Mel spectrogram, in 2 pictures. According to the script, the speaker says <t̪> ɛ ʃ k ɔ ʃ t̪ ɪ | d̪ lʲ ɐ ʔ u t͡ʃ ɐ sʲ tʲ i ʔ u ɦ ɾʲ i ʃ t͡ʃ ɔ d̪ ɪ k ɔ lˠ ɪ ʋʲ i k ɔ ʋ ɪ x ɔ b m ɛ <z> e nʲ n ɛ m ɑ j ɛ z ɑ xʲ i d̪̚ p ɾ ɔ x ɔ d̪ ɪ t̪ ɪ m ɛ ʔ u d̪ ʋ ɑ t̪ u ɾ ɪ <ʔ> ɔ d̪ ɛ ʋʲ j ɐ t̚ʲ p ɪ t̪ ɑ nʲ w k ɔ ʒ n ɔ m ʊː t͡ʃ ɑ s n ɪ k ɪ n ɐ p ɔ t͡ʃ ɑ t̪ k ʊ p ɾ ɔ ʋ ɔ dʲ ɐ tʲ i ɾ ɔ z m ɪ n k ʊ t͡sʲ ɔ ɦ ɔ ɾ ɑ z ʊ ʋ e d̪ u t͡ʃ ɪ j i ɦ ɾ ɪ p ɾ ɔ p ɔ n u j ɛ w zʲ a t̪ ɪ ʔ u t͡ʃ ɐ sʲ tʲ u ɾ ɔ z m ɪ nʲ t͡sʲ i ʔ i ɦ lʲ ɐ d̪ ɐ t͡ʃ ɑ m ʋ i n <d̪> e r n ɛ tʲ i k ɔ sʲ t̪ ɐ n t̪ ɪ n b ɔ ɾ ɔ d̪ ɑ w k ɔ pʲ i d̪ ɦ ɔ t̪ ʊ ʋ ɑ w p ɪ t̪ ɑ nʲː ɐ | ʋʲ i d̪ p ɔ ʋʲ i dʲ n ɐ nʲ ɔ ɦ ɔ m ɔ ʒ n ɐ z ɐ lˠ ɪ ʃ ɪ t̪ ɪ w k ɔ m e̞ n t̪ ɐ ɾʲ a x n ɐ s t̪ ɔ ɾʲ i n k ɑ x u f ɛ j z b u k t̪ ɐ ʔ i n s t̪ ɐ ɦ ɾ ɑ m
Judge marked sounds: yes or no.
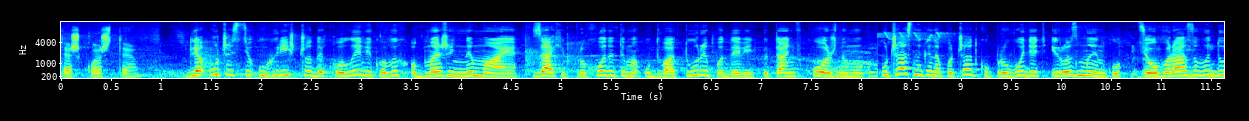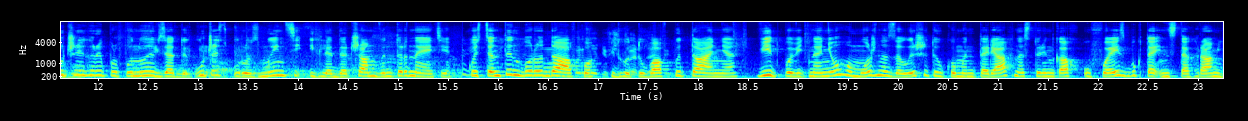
yes, no, no, no

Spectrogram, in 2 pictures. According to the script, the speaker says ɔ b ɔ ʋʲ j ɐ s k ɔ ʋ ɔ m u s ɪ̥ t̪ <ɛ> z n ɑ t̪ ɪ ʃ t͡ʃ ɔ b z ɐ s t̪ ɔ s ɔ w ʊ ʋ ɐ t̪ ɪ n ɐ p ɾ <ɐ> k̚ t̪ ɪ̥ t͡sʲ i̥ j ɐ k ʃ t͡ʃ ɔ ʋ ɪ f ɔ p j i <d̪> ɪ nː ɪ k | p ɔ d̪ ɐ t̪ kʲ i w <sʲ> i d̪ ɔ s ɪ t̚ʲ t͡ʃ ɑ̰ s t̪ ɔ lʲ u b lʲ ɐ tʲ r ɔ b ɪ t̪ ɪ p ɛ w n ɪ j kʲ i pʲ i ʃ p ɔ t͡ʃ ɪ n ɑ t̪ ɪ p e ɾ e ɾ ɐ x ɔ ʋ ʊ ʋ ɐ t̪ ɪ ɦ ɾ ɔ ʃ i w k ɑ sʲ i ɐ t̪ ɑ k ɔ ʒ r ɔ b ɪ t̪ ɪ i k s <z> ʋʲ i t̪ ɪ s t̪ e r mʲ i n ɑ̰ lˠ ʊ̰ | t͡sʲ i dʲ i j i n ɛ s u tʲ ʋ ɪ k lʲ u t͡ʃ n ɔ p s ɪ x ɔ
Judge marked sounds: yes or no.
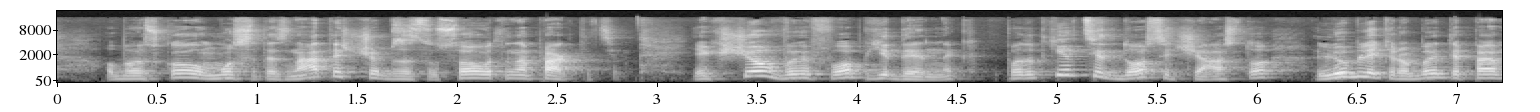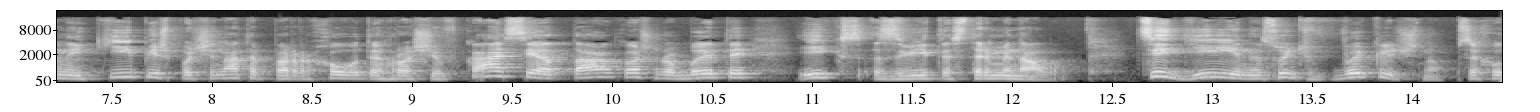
yes, no, yes, no, yes

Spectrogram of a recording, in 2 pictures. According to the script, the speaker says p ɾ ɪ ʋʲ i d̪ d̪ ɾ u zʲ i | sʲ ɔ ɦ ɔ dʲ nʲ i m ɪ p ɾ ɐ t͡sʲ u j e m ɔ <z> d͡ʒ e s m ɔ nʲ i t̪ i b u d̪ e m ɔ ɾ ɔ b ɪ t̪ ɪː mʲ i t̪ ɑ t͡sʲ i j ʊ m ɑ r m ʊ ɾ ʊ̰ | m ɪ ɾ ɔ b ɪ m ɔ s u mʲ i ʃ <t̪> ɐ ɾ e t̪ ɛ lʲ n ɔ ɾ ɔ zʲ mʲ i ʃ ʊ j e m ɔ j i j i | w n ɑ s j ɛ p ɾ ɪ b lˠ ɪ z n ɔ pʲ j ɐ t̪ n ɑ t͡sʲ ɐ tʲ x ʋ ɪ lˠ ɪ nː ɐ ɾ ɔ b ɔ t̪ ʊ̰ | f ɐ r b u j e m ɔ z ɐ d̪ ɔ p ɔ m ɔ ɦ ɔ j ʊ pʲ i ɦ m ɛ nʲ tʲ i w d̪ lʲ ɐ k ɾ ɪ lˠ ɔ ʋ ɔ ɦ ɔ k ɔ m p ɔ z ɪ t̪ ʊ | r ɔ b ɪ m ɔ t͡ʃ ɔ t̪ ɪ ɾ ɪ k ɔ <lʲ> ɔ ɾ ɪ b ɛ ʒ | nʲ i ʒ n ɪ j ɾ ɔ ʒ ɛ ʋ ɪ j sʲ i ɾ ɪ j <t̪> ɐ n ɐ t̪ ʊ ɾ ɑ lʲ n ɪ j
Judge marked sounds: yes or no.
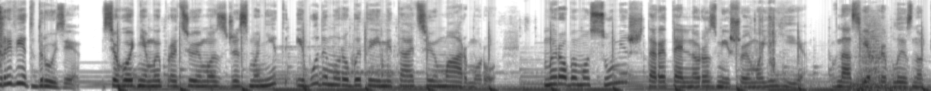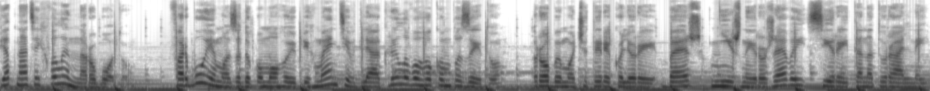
yes, yes, yes, yes

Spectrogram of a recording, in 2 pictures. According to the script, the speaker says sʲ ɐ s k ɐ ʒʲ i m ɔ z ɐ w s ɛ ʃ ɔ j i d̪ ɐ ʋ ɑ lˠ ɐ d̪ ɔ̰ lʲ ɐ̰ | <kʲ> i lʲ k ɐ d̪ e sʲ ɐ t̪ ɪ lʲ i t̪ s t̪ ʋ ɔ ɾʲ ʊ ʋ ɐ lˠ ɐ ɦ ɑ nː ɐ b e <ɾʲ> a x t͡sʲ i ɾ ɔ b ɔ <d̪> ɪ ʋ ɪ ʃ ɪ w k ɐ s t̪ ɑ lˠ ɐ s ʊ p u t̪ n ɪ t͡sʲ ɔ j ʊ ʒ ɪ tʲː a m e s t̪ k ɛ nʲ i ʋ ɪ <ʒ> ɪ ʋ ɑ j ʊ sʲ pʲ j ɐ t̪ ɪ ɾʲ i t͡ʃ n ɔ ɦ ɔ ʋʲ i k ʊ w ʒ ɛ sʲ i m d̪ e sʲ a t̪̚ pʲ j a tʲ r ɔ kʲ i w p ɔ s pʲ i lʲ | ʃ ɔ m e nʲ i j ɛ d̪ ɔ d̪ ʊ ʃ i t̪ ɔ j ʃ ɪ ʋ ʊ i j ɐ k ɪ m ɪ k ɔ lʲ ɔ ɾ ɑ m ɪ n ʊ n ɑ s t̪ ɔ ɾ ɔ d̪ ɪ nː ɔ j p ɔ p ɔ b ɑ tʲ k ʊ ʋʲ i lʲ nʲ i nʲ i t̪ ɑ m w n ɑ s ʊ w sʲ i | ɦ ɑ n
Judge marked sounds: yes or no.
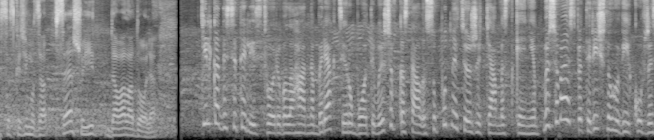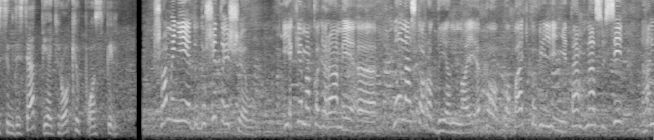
yes, yes, no, no

